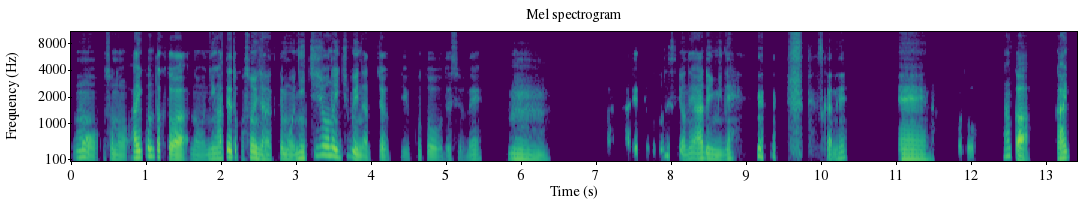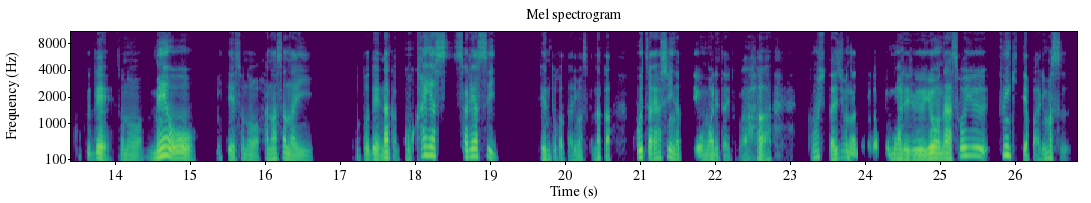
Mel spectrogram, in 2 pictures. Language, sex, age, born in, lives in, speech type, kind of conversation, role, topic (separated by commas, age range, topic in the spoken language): Japanese, male, 40-44, Japan, Japan, conversation, podcast, host, アイコンタクトが苦手な場合、どうすれば改善できますか？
